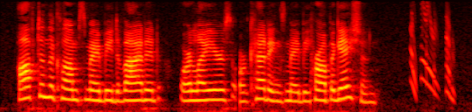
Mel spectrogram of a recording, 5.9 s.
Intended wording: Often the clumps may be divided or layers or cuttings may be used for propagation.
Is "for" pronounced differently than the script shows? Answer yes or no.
yes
